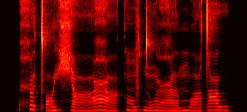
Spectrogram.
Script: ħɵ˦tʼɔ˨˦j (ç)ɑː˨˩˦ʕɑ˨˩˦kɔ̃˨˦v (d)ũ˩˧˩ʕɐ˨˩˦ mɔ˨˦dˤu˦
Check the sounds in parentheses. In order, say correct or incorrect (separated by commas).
correct, correct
